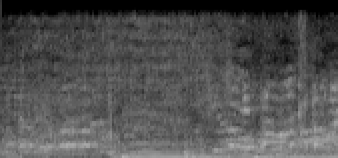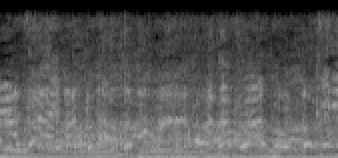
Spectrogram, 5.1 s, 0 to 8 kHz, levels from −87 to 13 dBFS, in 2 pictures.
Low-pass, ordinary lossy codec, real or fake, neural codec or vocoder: 7.2 kHz; none; fake; codec, 16 kHz, 4 kbps, FreqCodec, larger model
